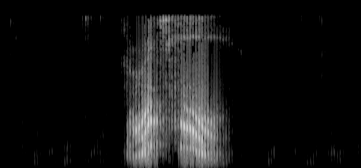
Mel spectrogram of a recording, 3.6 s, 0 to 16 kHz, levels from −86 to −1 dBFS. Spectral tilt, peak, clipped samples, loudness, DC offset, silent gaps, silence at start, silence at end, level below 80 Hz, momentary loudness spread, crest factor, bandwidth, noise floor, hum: -2.5 dB/octave; -2 dBFS; under 0.1%; -23 LUFS; under 0.1%; none; 1.45 s; 1.55 s; -66 dBFS; 9 LU; 26 dB; 12 kHz; -81 dBFS; none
